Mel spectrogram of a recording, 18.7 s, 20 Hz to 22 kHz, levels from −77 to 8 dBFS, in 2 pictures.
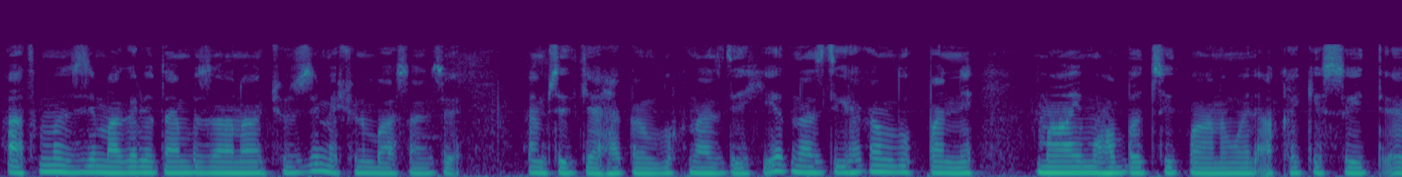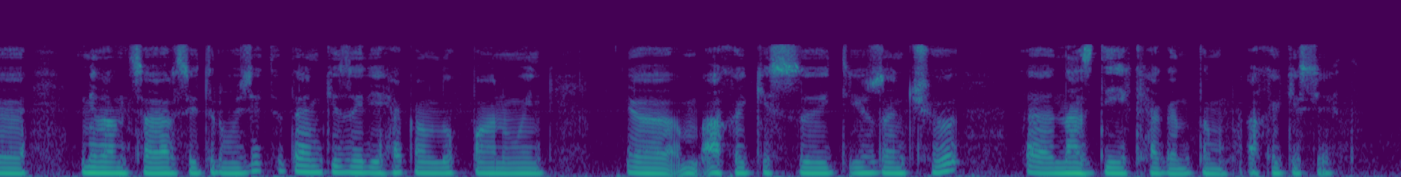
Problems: none marked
